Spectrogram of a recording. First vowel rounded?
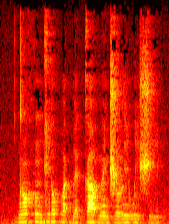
yes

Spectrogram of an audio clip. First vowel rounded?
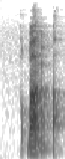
no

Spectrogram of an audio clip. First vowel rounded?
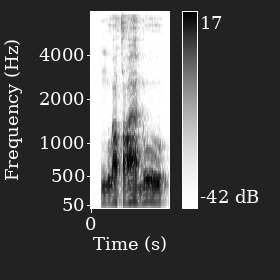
yes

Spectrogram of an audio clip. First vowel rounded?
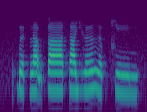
no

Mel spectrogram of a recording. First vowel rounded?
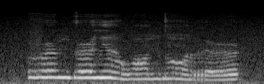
no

